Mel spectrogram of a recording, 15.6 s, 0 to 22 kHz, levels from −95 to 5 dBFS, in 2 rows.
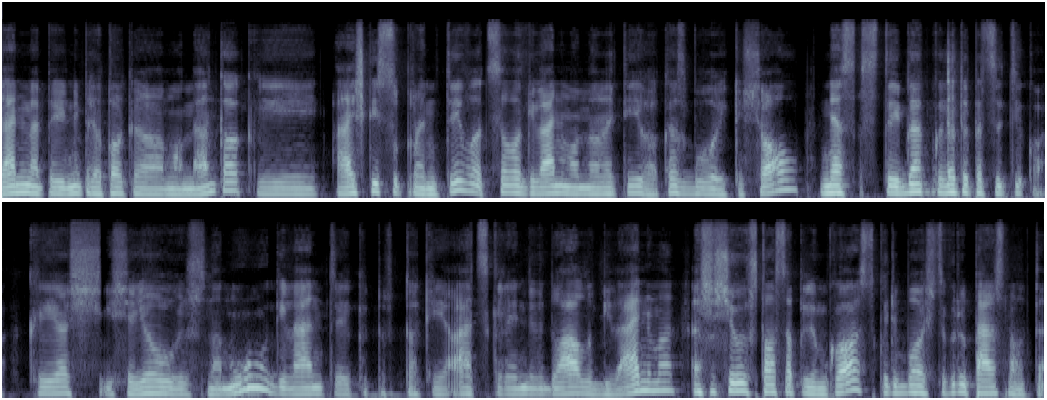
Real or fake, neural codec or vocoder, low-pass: fake; codec, 32 kHz, 1.9 kbps, SNAC; 14.4 kHz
